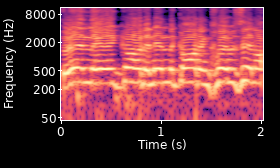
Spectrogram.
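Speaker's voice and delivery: shouting pitched way up. Describing what the players will start hearing, the speaker imitates guards shouting. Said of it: "You're gonna start hearing them shouting like".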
